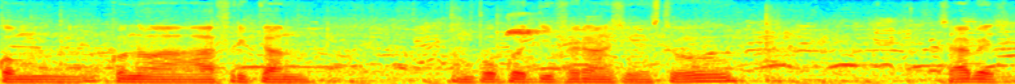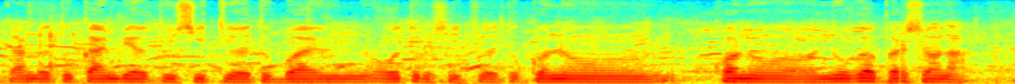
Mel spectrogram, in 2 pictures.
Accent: Mali; now in Zaragoza, Spain; soy de Mali.

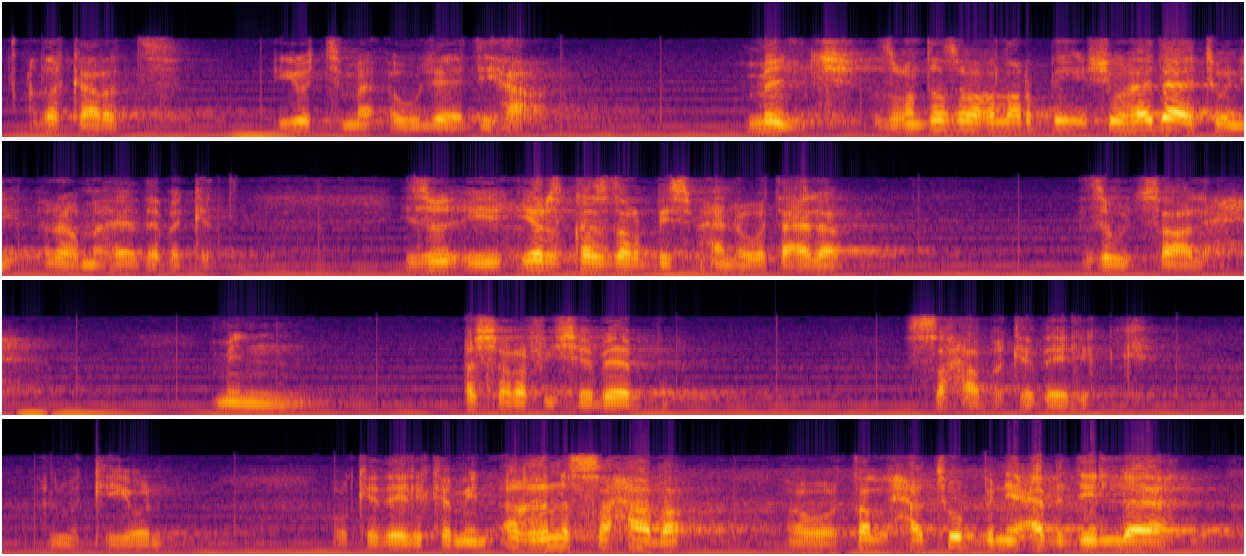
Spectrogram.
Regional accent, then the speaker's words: Algeria; وهو بقايا السحر عندنا في الجزائر

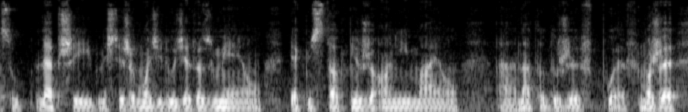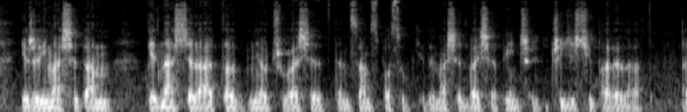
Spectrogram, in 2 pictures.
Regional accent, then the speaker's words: California, United States; now in Poland; Pochodzę z Kalifornii, ale rodzice są Polakami i od wielu lat interesuję się historią. Byłem wychowany jako Polak i zawsze ciągnęło mnie do kraju.

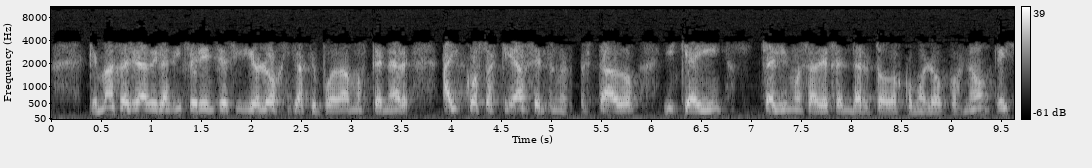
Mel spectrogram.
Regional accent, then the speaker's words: Argentina; Y eso me duele profundamente, profundamente como argentina.

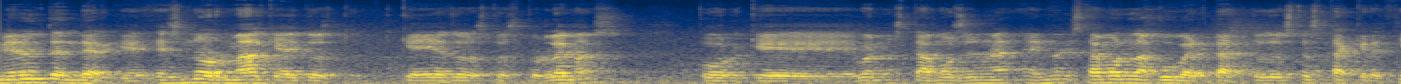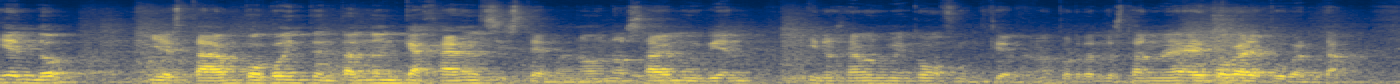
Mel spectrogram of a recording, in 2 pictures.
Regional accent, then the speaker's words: Catalonia, Spain; en el caso de España, pues ya digo, Cataluña, que es de donde yo vengo

